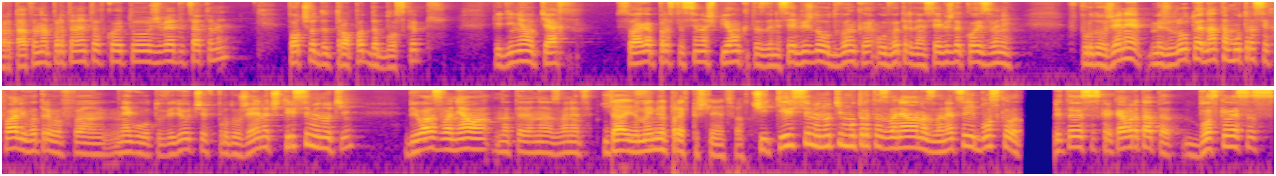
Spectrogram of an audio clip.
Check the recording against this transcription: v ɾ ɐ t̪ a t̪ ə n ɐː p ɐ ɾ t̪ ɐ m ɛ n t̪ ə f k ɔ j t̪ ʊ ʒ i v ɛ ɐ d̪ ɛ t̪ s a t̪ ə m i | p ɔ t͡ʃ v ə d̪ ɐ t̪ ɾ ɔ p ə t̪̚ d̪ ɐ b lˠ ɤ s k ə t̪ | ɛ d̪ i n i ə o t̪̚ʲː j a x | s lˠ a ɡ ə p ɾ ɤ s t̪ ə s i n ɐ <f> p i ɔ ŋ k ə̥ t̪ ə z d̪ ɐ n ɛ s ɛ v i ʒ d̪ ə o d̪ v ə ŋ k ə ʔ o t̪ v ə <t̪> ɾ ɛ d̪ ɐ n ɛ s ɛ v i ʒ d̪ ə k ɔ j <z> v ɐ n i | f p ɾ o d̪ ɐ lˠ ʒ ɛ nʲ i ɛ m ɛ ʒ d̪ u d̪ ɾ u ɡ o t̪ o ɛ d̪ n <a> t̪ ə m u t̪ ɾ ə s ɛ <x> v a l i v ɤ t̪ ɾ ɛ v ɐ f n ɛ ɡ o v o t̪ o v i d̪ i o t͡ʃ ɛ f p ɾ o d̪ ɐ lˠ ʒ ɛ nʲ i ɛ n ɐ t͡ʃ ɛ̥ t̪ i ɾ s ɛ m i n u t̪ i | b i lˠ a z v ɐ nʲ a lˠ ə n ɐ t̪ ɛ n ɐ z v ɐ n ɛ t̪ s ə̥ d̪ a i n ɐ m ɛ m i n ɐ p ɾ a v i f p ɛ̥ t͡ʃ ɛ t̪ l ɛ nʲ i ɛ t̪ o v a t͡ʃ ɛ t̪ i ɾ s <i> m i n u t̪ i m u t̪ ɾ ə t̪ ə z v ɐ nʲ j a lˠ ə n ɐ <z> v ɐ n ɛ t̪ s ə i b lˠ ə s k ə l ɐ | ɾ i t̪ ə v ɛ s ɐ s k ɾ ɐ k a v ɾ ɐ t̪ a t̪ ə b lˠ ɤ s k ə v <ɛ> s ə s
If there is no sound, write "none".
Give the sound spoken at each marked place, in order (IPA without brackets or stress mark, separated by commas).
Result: ʃ, t̪, z, a, x, ɛ, z, ɛ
